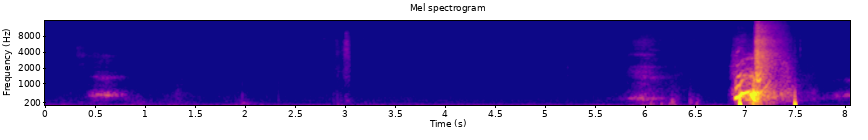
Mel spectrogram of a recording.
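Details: Quiet breaths build to one forceful sneeze with a sharp explosive release, on day 2 of a cold with sneezing and nose blowing.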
